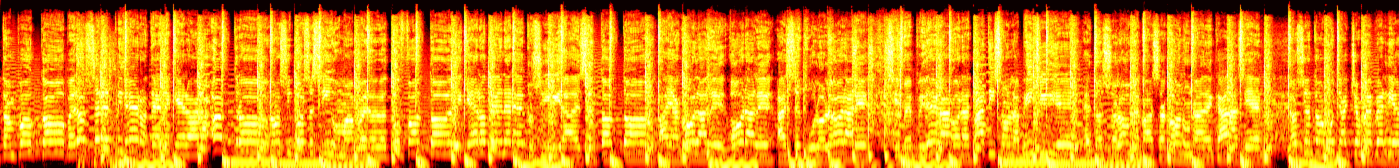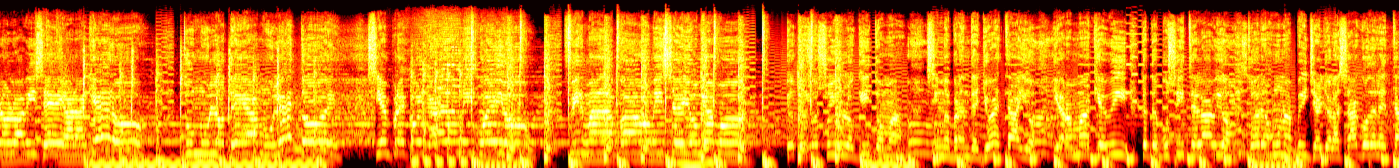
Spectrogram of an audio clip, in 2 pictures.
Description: Жанр: Латино
Urbano latino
